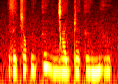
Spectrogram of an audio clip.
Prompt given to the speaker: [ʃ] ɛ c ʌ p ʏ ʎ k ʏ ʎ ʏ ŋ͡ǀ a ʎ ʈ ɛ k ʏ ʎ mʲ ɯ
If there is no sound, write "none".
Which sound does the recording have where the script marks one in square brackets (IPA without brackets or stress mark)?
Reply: z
